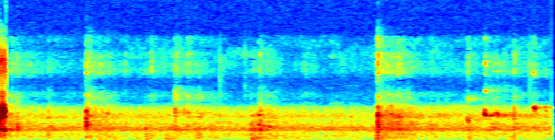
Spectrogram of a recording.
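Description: Badminton rackets striking the shuttlecock in a rally, sharp single hits about a second or more apart, with a brief squeak of court shoes on the mat near the end.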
